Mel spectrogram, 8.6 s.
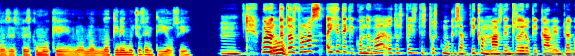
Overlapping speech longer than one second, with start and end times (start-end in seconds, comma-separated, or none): none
